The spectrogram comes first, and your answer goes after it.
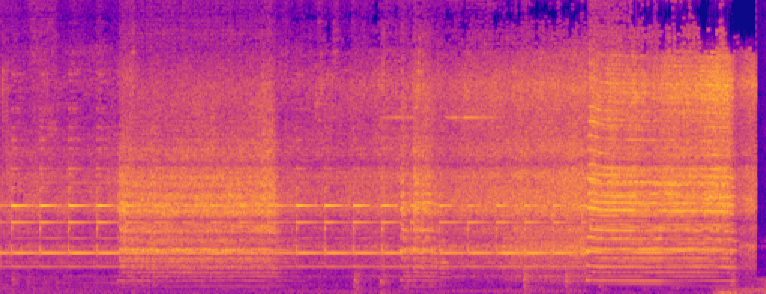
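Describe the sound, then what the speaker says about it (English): A loud, continuous roar of an elevated L train rushing past close by a window, with screeching metal tones and a sustained whistle-like ring throughout. "the L train was roaring past his window"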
